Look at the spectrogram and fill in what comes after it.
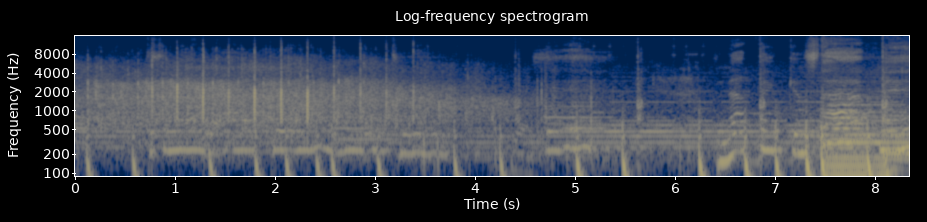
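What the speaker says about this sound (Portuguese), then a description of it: "Uma salva de palmas para eles." An audience applauding after speakers are called to the stage at a conference, sharp individual claps standing out at first, then thickening into fuller clapping and crowd noise toward the end.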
